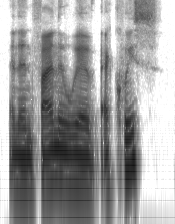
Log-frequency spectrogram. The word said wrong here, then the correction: Esquisse: I'm probably pronouncing that wrong. It's my French is bad. – Esquisse. – Okay, there you go.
